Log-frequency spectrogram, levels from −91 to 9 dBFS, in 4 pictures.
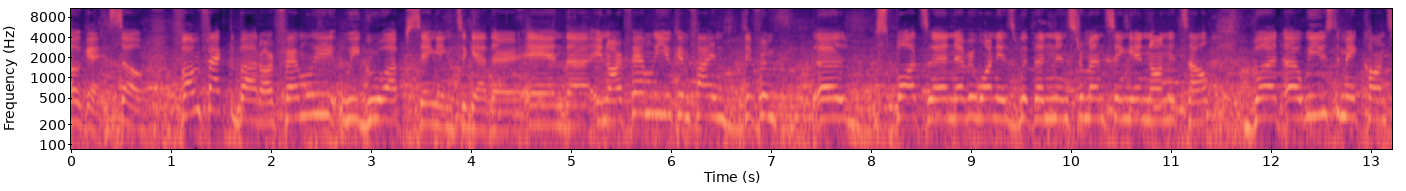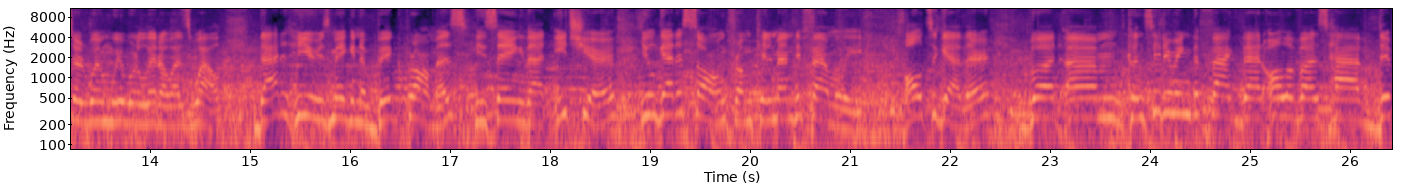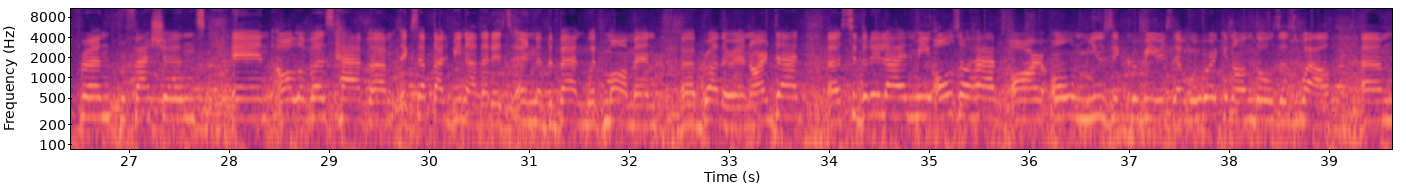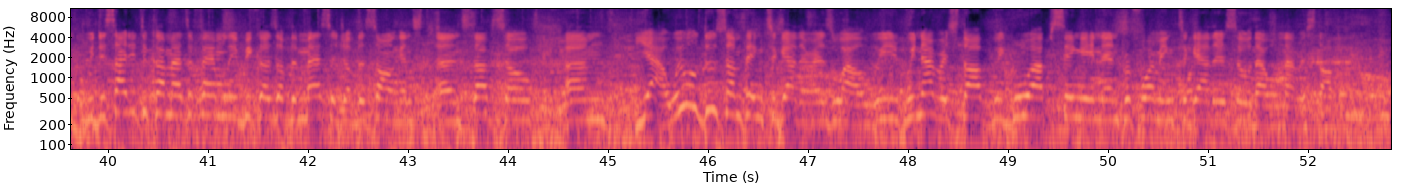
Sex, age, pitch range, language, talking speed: female, 20-39, 230-260 Hz, English, 180 wpm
